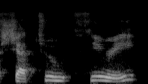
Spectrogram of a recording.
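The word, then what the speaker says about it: Château-Thierry: next we have uh shmuel then solomon of shatu theory that's how you pronounce it um another french tosuphis and finally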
